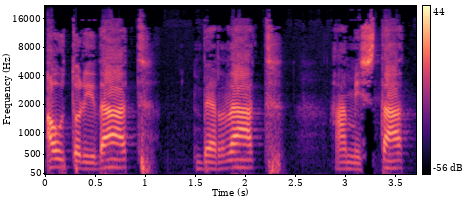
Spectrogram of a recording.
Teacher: la D final castellana en catalán se articula como sorda. En lugar de D se dice T.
